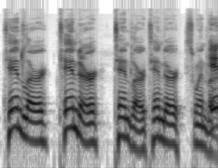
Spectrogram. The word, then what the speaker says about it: Tinder Swindler: 104.7 The Cave back in the studio one more time discussing the Tindler Swindler. – Tinder Swindler. – Before, I keep saying it wrong. Tinder Swindler.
